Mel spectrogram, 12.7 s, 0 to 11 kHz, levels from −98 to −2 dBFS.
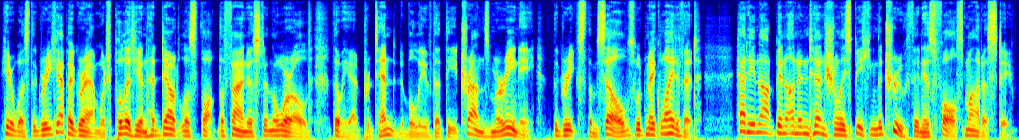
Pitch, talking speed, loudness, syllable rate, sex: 115 Hz, 205 wpm, -19 LUFS, 6.0 syllables/s, male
